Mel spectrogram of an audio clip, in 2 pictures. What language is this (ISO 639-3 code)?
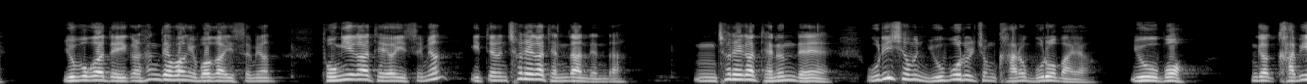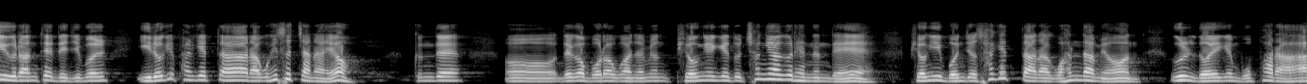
kor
